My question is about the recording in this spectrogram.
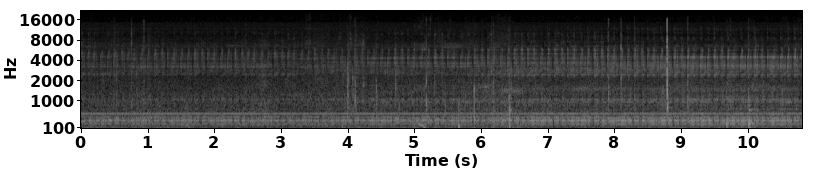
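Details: Simplex Time Recorder synchronized clock after repair, dirty run: steady mechanism hum with a faint electrical tone and irregular light ticks and clicks throughout; running normally.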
